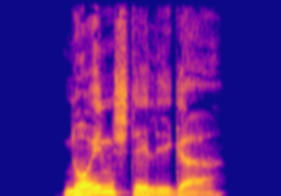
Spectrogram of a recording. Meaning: inflection of neunstellig: 1. strong/mixed nominative masculine singular 2. strong genitive/dative feminine singular 3. strong genitive plural
- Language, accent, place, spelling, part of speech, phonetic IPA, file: German, Germany, Berlin, neunstelliger, adjective, [ˈnɔɪ̯nˌʃtɛlɪɡɐ], De-neunstelliger.ogg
